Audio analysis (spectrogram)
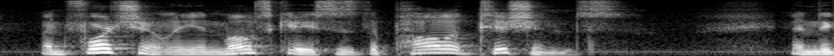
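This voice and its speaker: The recording is very clean, with a silent background. A man with a western Canadian accent speaks at a moderate pace. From Canada. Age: 60s. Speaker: engineer. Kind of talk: political commentary monologue.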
